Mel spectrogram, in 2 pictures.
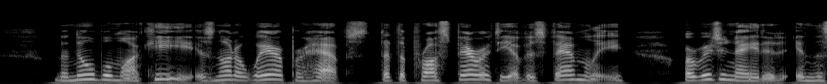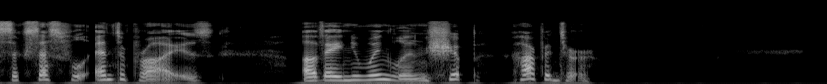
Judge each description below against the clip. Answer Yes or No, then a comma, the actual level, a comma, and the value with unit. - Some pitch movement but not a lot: Yes, average, 3.9 semitones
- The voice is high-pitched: Yes, high, 200 Hz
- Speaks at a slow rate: Yes, slow, 85 wpm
